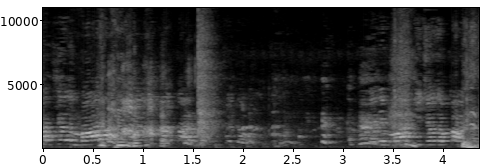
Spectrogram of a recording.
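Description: Men laughing and chattering, with two sharp slap-like smacks, one about one and a half seconds in and another near the end.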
